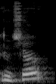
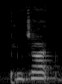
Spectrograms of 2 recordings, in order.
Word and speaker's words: Pinchot: contributions of George Vanderbilt Frederick Law Alstead gford pinch Pinchot excuse me and my pronunciation I don't know you can you can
